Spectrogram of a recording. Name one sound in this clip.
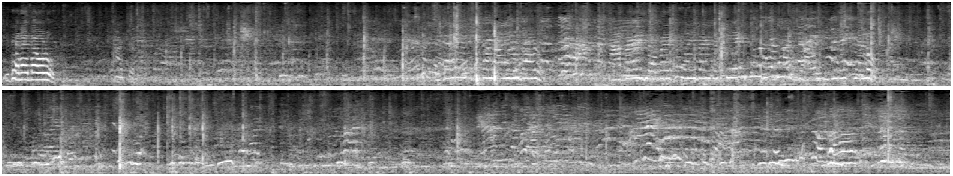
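Children shout and chatter outdoors while playing.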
